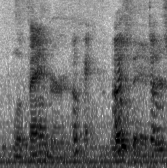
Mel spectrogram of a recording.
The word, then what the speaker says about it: Lathander: Lathander. Lathander. Okay. I was Lathander. double checking that I pronounced it Alexander.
